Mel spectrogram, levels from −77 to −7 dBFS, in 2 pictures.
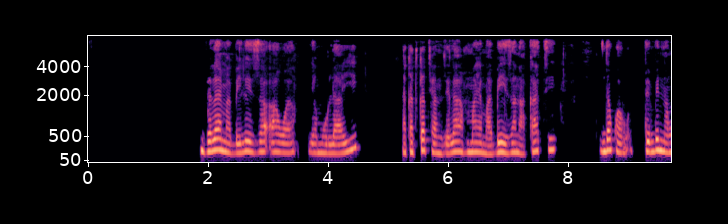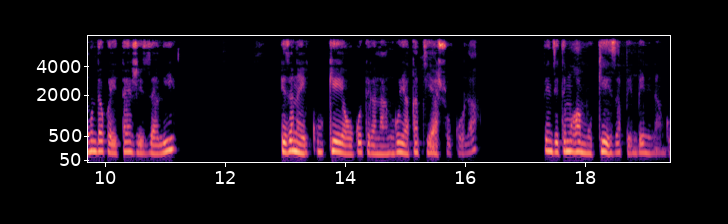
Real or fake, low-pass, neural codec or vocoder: real; 7.2 kHz; none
